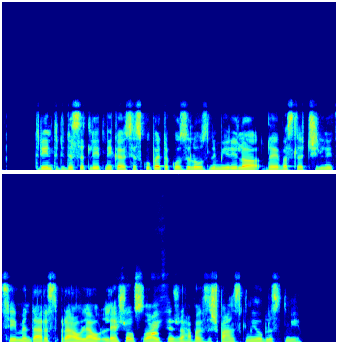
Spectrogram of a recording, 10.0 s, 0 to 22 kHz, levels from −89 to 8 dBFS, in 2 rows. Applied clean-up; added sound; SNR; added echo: neural mask model Resemble Enhance denoiser.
